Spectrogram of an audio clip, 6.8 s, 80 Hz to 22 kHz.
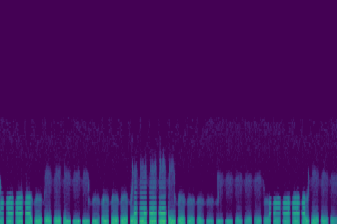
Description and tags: probe1chopedfilter
experimental, filter, noise, probe, software, synth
